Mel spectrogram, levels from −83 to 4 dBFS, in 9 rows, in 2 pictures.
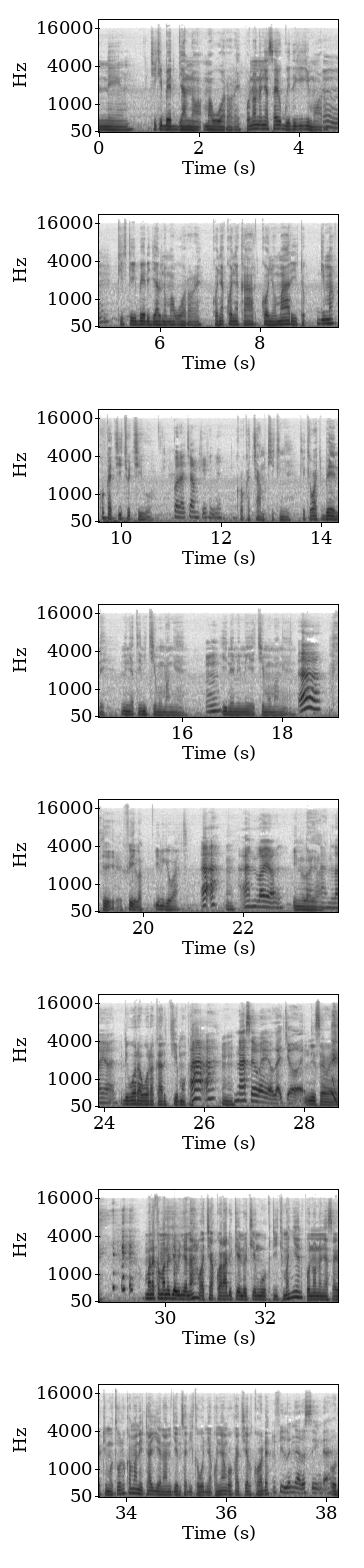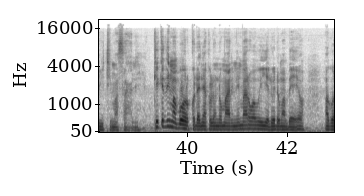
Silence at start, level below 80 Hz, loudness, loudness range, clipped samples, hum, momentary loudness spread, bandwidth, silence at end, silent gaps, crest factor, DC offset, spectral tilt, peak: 0 s; -34 dBFS; -15 LUFS; 7 LU; under 0.1%; none; 12 LU; 18 kHz; 0 s; none; 14 dB; under 0.1%; -5.5 dB/octave; 0 dBFS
